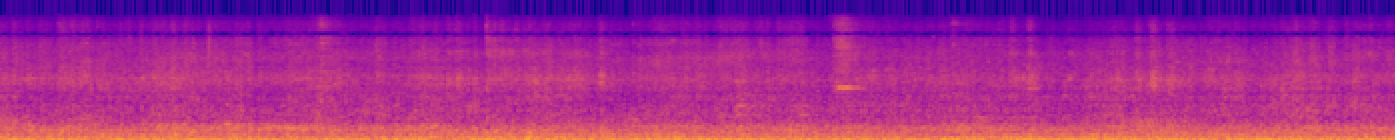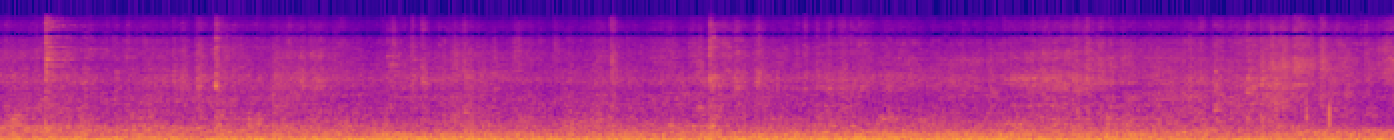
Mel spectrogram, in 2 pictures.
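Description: Ethanol tank cars of a freight train rolling past: a steady low rumble of steel wheels on rail, with a sharp wheel clack now and then.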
